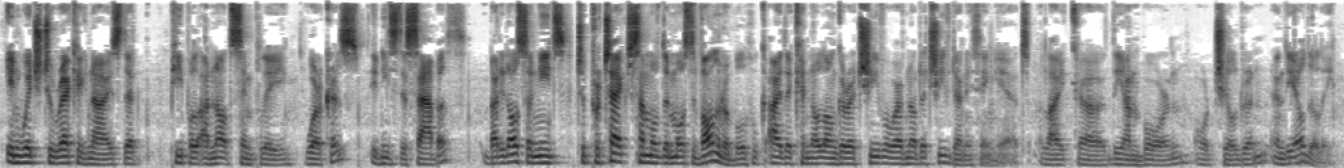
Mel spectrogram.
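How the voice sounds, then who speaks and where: A man with a Polish accent answers questions in an academic interview. His voice sits low and carries a husky grain. He talks in measured, thoughtful phrases and sometimes restarts a word as he finds the right one. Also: a little mellow. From Poland. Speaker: guest professor.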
